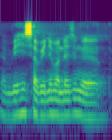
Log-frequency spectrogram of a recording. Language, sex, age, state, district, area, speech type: Bodo, male, 30-45, Assam, Udalguri, urban, spontaneous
